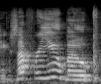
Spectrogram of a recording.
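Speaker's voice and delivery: high-pitched sassy putdown; dismissive coach. Acted. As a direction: brush them off with high mock sweetness. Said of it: "And he's like".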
